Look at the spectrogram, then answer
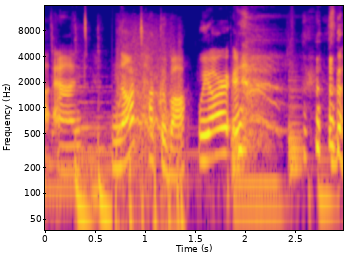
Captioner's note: record scratching; giggles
